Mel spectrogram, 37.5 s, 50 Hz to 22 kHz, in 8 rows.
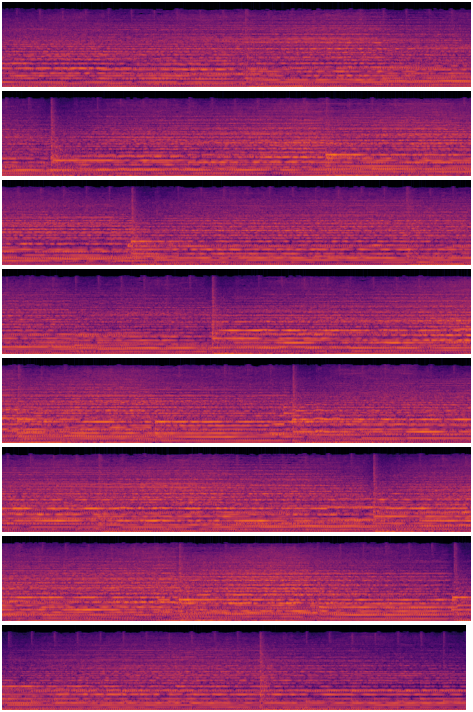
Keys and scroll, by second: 0.8 w, 2.3 ctrl+z, 22.0 Delete, 26.9 Delete.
